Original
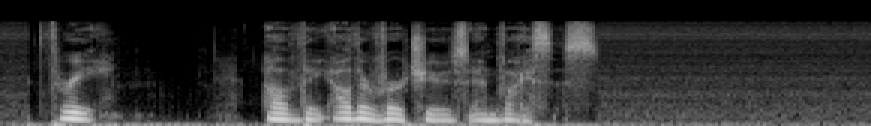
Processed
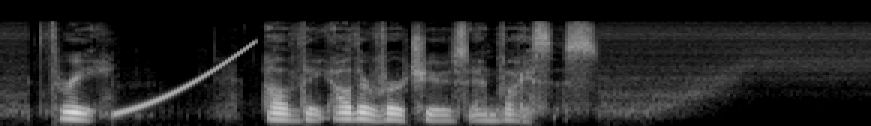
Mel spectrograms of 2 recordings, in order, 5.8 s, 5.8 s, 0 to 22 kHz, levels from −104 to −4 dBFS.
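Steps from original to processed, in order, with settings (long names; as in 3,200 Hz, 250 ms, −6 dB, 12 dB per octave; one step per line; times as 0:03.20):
high-pass filter sweep 360 Hz → 3,300 Hz, 0:04.29–0:05.00
sound drawn into the spectrogram rise, 0:00.74–0:01.70, 280–6,600 Hz −38 dBFS
level −2.5 dB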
